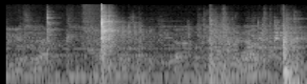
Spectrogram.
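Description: Gym clatter: a sharp metallic clank about a third of the way in, then a loaded barbell set down on the floor near the end with a heavy thud and clank of its plates. Background voices and music run underneath.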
